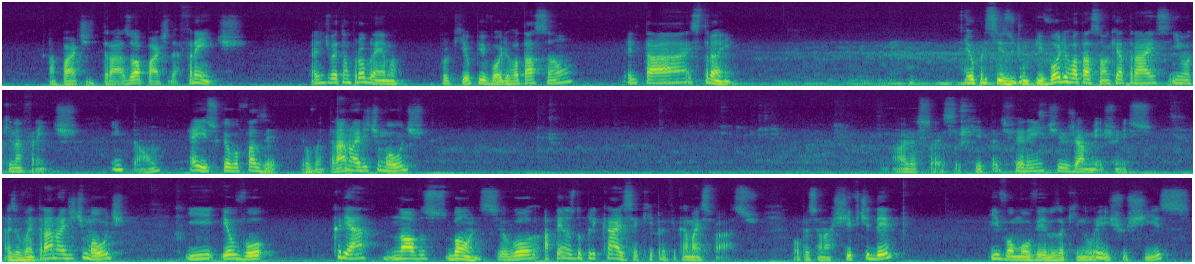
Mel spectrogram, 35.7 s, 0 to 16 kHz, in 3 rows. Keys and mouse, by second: 0.9 click, 2.6 click, 3.6 r, 12.7 ctrl+middle click, 15.4 Tab, 16.7 Tab, 17.4 Tab, 18.0 Tab, 18.6 click, 19.2 Tab, 20.6 Tab, 21.2 Tab, 21.8 Tab, 23.4 click, 23.8 Tab, 25.5 shift+middle click, 26.3 click, 32.9 shift+d.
